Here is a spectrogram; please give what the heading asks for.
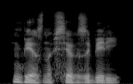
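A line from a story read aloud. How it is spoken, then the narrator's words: Muttering. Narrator (Russian): пробормотал он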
